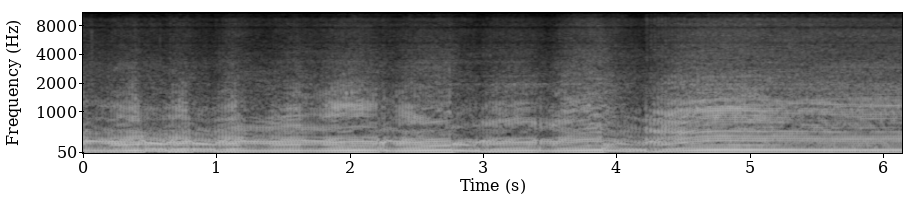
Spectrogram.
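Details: Flood-repaired 2001 Polaris Sportsman 500 HO test ride in low range with rigged, zip-tied aftermarket exhaust: loud raspy single-cylinder thump, revs rising and settling evenly under load; healthy, very loud exhaust.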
